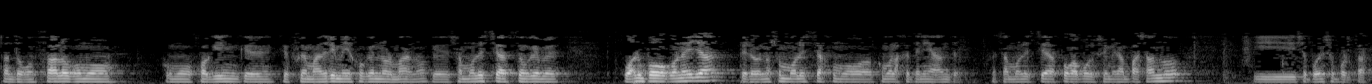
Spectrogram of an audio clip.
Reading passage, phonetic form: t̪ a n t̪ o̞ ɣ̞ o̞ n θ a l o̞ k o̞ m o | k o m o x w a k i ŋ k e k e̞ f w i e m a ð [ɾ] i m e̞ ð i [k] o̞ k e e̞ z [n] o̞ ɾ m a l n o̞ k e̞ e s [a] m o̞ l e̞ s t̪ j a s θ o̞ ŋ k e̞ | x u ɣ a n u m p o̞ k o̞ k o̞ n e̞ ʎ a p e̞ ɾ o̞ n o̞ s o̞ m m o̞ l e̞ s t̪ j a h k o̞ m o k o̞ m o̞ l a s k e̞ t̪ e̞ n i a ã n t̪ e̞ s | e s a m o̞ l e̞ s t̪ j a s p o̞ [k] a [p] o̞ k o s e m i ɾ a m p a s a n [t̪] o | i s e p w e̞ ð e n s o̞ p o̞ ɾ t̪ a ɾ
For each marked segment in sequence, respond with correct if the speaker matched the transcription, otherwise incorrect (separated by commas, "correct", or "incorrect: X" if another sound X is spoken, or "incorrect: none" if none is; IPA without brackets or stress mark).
correct, incorrect: x, correct, correct, correct, correct, incorrect: d̪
